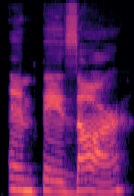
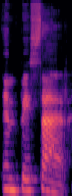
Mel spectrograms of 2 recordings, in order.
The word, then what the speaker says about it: empezar: I'm not saying empezar, it's empezar. It's not cruzar, it's cruzar, almorzar, organizar. It actually sounds a lot more like an S in English than a Z.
